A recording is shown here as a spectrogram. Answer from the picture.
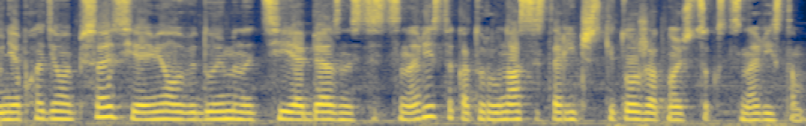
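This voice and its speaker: Noticeable background noise surrounds a woman's voice. She talks at a very fast pace in a monotone, flat intonation. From Chuvashia, Russia. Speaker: game scriptwriter. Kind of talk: casual podcast interview.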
